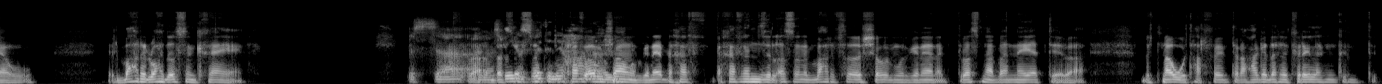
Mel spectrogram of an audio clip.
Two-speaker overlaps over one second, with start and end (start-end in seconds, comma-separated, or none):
4.5-6.3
